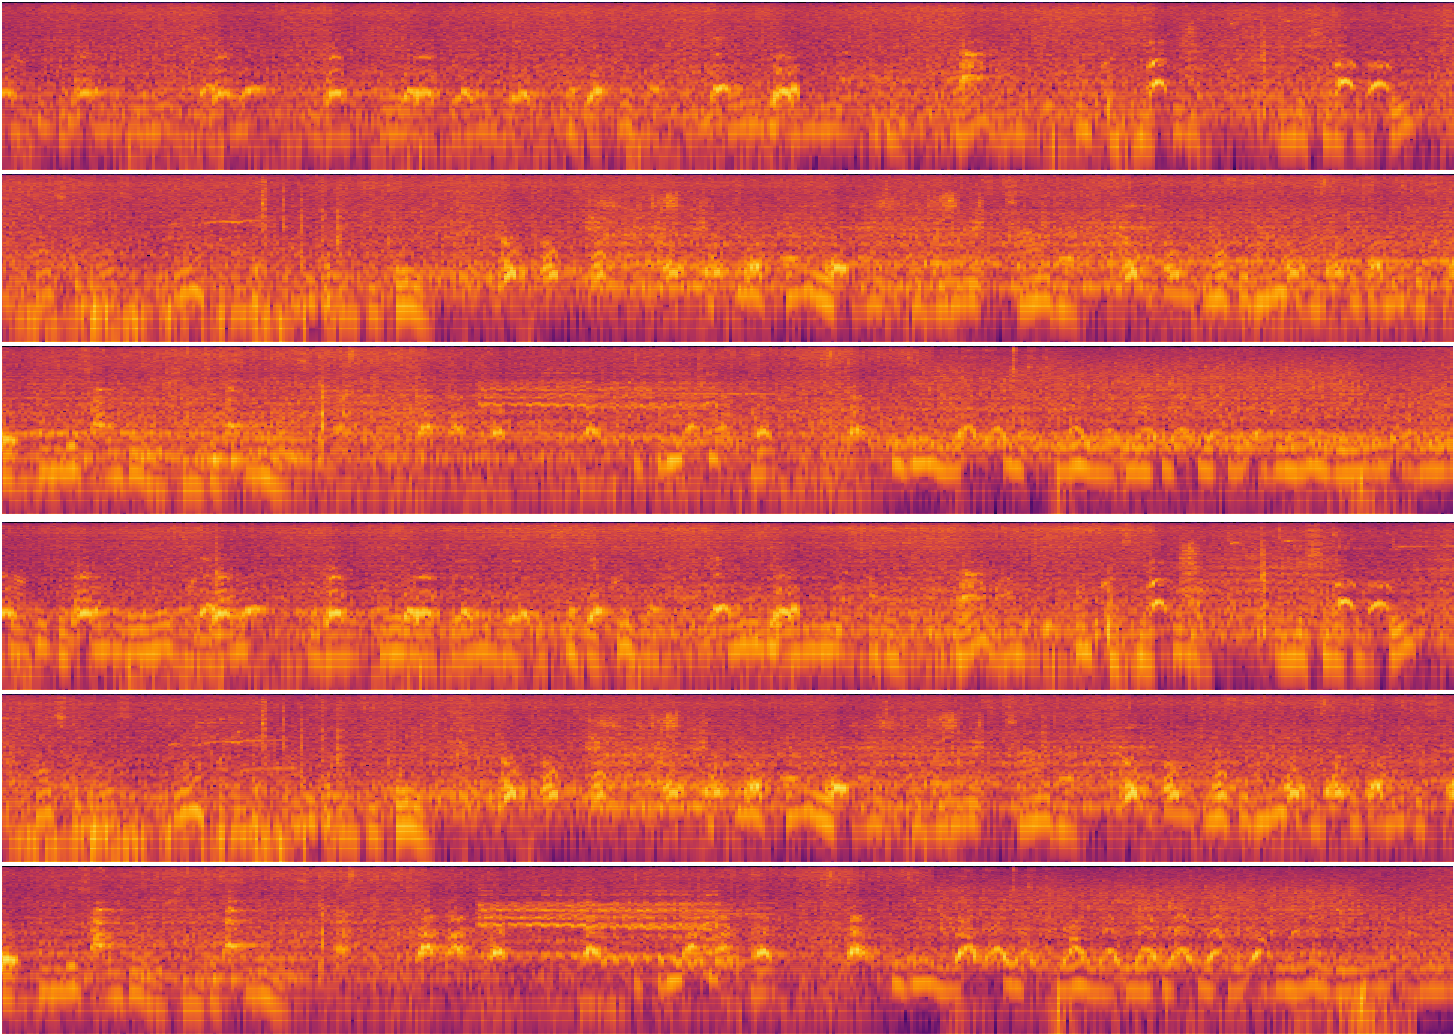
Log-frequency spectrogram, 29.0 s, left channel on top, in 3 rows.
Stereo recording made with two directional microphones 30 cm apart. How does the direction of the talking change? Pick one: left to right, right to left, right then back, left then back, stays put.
right to left.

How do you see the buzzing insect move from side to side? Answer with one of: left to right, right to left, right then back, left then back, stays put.
right to left.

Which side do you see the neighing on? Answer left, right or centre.
right.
